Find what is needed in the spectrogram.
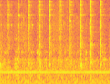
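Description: Rapid, evenly spaced clicking, about five clicks a second, over a faint steady hum.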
